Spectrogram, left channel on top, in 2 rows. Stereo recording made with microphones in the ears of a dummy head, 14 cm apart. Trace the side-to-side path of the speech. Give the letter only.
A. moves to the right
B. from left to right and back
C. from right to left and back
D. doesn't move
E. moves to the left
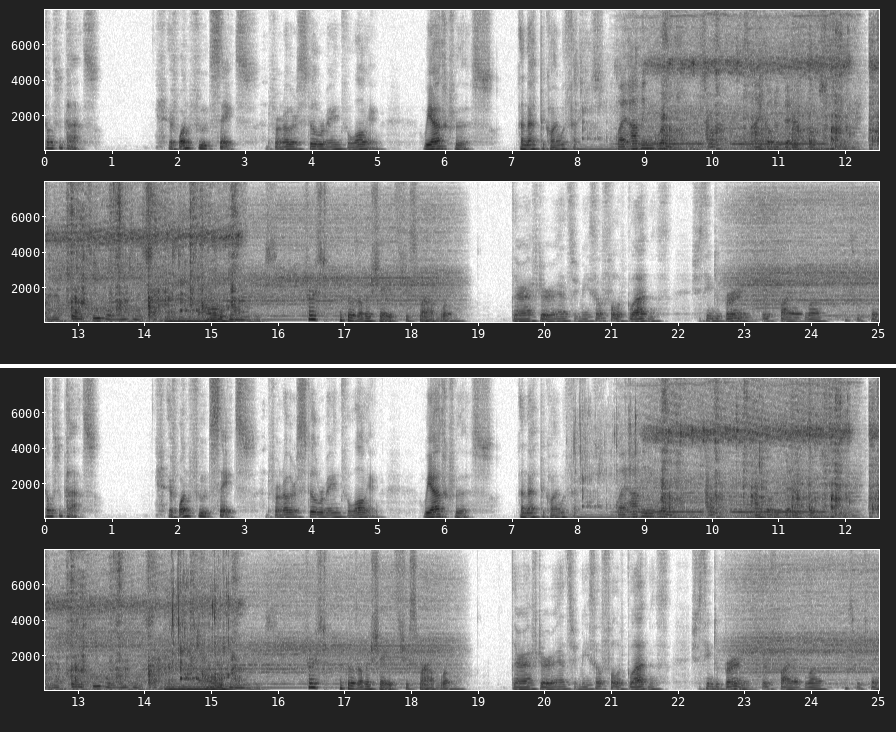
C.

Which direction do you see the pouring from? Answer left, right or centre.
right.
